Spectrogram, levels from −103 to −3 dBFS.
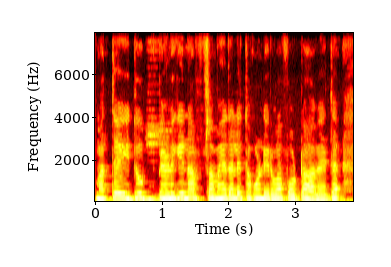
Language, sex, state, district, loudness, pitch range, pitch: Kannada, male, Karnataka, Bangalore, -11 LUFS, 215-225 Hz, 220 Hz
